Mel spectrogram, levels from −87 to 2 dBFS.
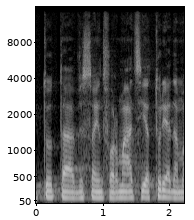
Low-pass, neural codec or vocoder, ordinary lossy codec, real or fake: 14.4 kHz; vocoder, 44.1 kHz, 128 mel bands every 512 samples, BigVGAN v2; AAC, 96 kbps; fake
